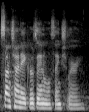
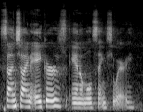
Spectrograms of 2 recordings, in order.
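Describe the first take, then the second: First: The name is said at a quick pace. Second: The name is said at a slower pace.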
